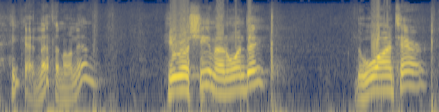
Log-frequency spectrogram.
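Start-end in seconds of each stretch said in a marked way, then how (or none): 1.6-4.3 loud, high hammering each name; indignant, forceful listing; emphatic indictment. Real, not acted. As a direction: hit each name hard.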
